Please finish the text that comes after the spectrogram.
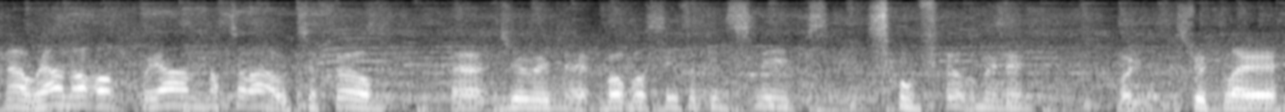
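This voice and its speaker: A man hosting a family vlog talks in a fairly high voice while he walks a theatre with a handheld camera. His chatty tour patter is full of "so" and "uh". Music plays clearly behind him. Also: measured pace, rough recording. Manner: chatty, loose, with frequent "so" and "uh". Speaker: family vlogger host. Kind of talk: casual walking tour narration. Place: inside a theatre, foyer and private box.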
